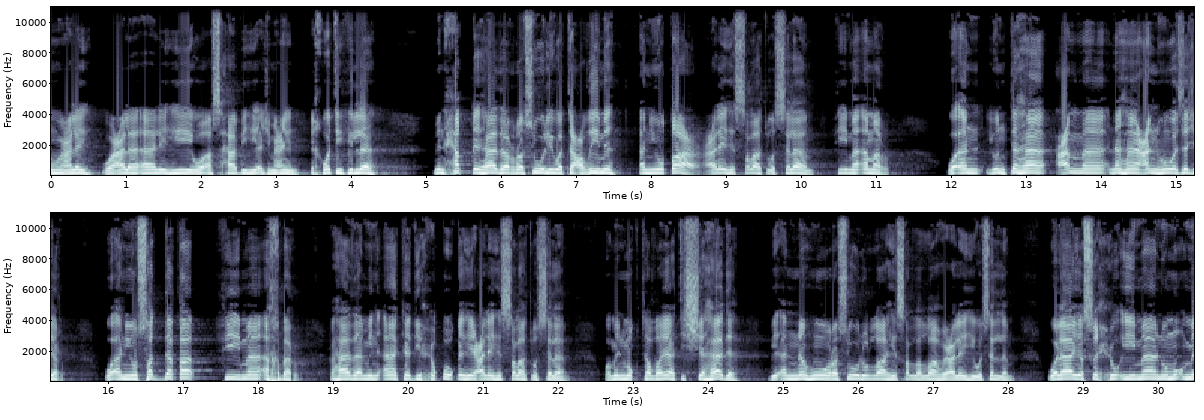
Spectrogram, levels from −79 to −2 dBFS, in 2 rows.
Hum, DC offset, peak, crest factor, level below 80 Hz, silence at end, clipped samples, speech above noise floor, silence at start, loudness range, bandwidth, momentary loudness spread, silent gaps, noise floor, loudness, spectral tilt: none; under 0.1%; 0 dBFS; 10 dB; -44 dBFS; 0 s; 0.4%; 46 dB; 0 s; 3 LU; 11 kHz; 7 LU; none; -56 dBFS; -11 LUFS; -5.5 dB/octave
